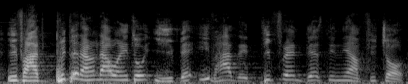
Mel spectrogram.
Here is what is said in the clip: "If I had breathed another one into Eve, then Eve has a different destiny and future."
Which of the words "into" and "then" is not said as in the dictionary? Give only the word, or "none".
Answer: then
